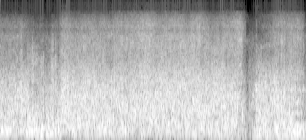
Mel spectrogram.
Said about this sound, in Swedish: Vad gjorde du? Jag blåste på min mikrofon. Alltså chilla, du kommer ta sönder våra lyssnares öron.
